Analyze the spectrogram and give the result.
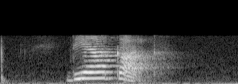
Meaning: hearse (vehicle for transporting the dead)
- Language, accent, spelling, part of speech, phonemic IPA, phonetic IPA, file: Armenian, Eastern Armenian, դիակառք, noun, /diɑˈkɑrkʰ/, [di(j)ɑkɑ́rkʰ], Hy-դիակառք.ogg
